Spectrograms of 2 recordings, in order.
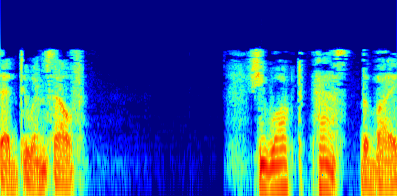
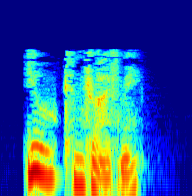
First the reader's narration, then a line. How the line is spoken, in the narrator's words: she said calmly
